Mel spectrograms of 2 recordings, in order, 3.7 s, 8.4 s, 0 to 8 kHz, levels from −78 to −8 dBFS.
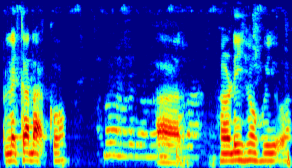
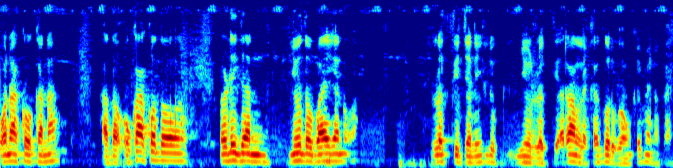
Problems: background conversations at intervals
